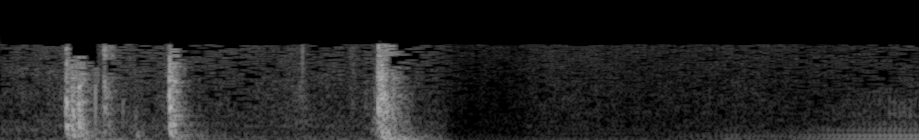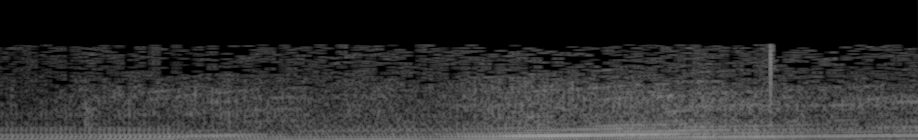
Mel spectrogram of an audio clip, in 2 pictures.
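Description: A few sharp thuds of a car door shutting as a woman gets into a car, then a pause before an engine turns over and settles into a steady rumble that rises slightly as it revs.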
